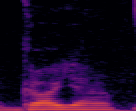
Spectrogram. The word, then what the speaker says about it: Garja: streamed today and that is going to be garia garia how he wants to pronounce it versus CH uh it's going to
